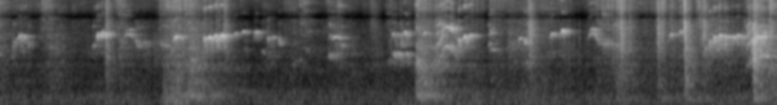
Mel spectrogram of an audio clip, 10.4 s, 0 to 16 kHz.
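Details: Persian canary chick, 55 days old, giving scattered high, thin twittering notes in short bursts, mixed with loud fluttering wing flaps and rustling in its cage.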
